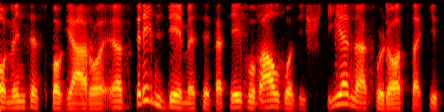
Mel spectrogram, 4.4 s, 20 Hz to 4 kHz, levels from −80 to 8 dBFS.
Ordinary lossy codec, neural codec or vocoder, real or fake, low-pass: AAC, 24 kbps; codec, 16 kHz, 0.7 kbps, FocalCodec; fake; 3.6 kHz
